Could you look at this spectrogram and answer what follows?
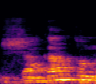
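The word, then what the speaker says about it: شكرتم: Jadi kalau antum baca surah Ibrahim ayat yang ke-7, wa in ta'adzana rabbukum la in syakartum la azidannakum, kalau membacanya pakai sin kecil maka fatal sekali artinya.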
